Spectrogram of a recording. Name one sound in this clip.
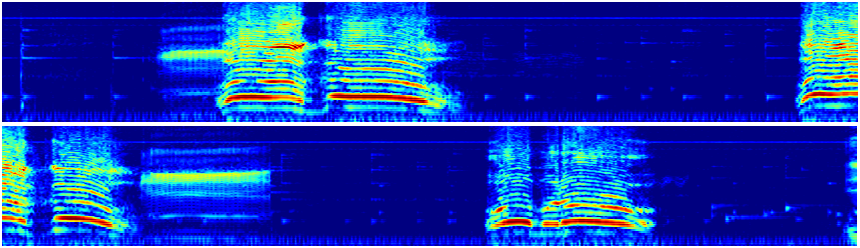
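A man outdoors cries out loudly in long, wavering calls.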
